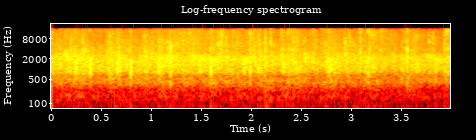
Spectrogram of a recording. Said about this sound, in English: Can we have another round of applause for him? He was great.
